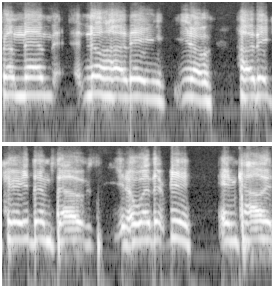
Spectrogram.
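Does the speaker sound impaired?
Yes: cerebral palsy; limited wheelchair mobility.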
